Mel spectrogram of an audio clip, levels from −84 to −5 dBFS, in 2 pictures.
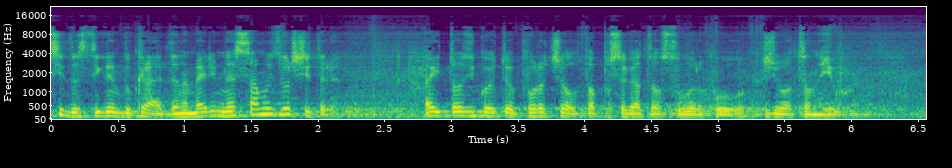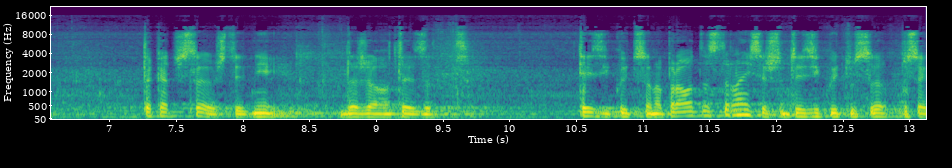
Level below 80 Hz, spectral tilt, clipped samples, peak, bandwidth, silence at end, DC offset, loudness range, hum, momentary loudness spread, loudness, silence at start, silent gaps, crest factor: -46 dBFS; -4.5 dB/octave; under 0.1%; 0 dBFS; 12 kHz; 0 s; under 0.1%; 2 LU; none; 13 LU; -12 LUFS; 0 s; none; 12 dB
